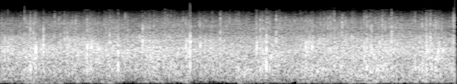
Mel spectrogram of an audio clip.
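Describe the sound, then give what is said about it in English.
Steady audience applause fills the space, a dense wash of many hands clapping at once, sustained and even in loudness with no voices standing out. “Can we just give them a round of applause?”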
